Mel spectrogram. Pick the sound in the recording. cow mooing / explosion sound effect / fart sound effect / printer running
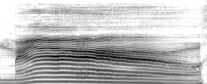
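cow mooing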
